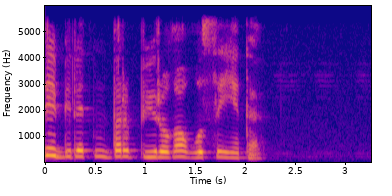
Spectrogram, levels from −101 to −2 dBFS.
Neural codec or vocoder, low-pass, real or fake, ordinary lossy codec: none; 5.4 kHz; real; none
